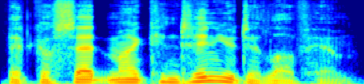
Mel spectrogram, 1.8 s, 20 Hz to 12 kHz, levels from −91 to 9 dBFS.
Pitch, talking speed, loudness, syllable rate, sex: 100 Hz, 230 wpm, -19 LUFS, 6.4 syllables/s, male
